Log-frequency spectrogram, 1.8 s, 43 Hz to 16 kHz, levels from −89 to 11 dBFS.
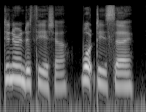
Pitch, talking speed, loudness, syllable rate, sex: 195 Hz, 230 wpm, -19 LUFS, 6.7 syllables/s, female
